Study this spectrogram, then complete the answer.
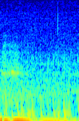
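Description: Horses gallop off at the start of a race in a horse racing video game, a quick rhythmic clip-clop of hooves, fairly faint, with a brief whinny-like tone above.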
